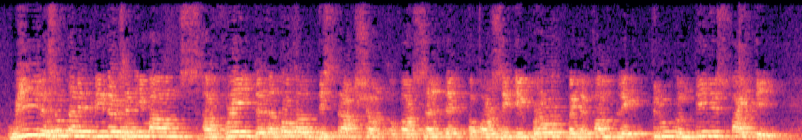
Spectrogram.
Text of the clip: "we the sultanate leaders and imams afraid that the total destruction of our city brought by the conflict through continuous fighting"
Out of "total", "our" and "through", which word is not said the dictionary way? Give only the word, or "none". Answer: through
